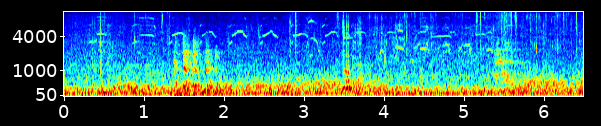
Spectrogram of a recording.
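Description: A quick run of high, rising-and-falling bird chirps from about one to three and a half seconds in, over the steady low hum of an idling boat motor, with scattered splashes of water.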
